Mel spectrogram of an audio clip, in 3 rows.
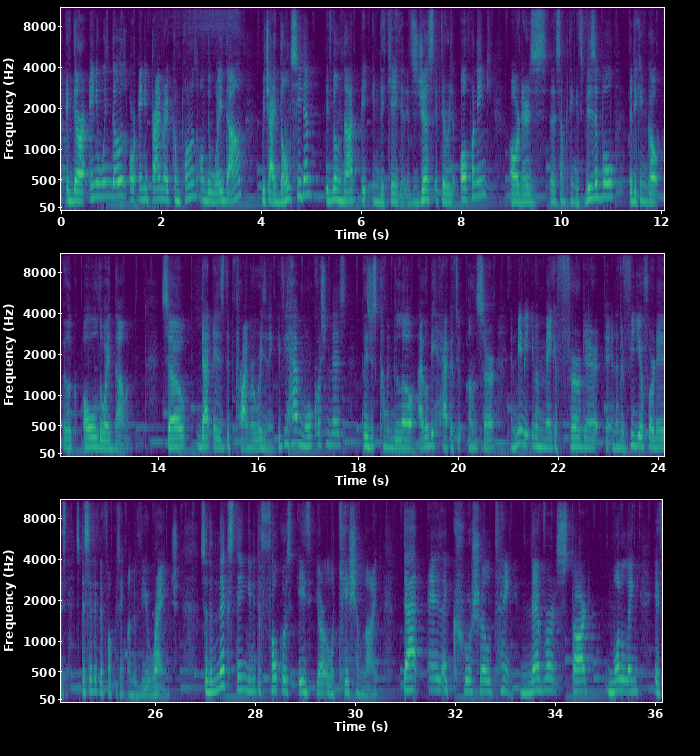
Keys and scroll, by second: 28.1 Escape.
